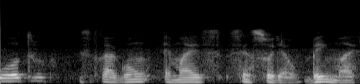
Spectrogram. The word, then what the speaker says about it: Estragon: E esses dois, um é o Estragon, né, na pronúncia francesa, Estragon, que é como nós vamos falar durante a aula, e outro é o Vladimir.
